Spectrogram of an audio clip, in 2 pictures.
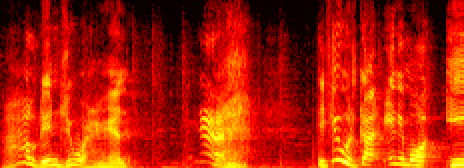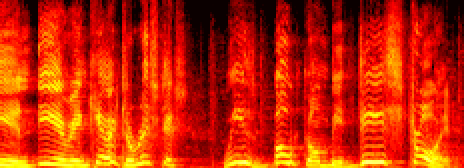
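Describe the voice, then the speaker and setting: Radio comedy possum: rustic speech, plaintive, gentle-tempered, extremely high pitch, lively swoops. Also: male voice, unhurried, faint music behind, full character voice. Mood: folksy, puzzled. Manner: folksy rustic dialect, plaintive. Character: good-natured, put-upon little male swamp possum. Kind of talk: live comic radio play reading.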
